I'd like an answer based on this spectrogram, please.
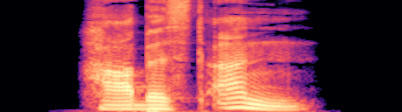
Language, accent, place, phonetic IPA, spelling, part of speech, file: German, Germany, Berlin, [ˌhaːbəst ˈan], habest an, verb, De-habest an.ogg
- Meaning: second-person singular subjunctive I of anhaben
